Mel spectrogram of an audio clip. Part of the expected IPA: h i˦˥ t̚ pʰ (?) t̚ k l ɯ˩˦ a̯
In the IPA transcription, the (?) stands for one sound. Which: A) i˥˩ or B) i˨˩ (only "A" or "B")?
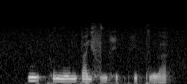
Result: A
